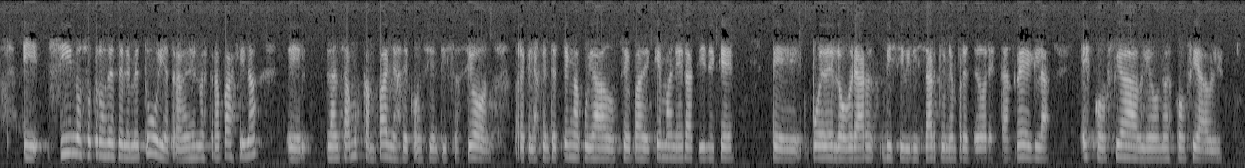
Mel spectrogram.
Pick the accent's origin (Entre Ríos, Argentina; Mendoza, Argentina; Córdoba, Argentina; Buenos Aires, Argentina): Mendoza, Argentina; nosotros como mendocinos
